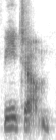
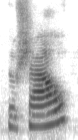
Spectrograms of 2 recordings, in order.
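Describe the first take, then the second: First: The name is said with an English pronunciation. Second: The name is said with a French pronunciation. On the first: "the English pronunciation is" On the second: "I'm gonna try to pronounce it right"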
